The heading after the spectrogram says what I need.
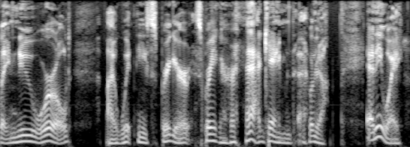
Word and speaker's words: Strieber: Yeah, and I said his last name wrong. It's Strieber. And it's... So Strieber, yeah, I'll get it right before he's on.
